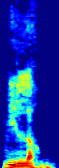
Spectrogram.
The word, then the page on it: villa: Hungarian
